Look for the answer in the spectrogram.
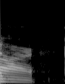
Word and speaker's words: Jarre: Cosmatos and written by Kevin Jarre, I think is how you pronounce Kevin it from Jarre. The things I've watched. Yeah. – Yeah. Kevin yeah, Jarre.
